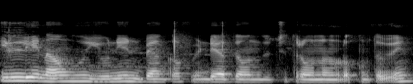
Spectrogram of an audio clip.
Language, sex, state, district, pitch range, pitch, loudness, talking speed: Kannada, male, Karnataka, Belgaum, 115-140 Hz, 125 Hz, -17 LUFS, 160 wpm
